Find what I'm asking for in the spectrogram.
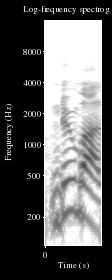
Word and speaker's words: pneuma: Pneuma, that's no idea how you get that, right? Pneuma, that's how it's pronounced.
